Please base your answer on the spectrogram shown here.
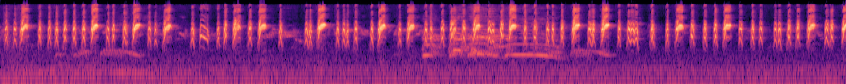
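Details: Red-whiskered bulbul producing a continuous rapid train of short sharp chirps across the whole stretch, with softer lower warbled sounds underneath at times.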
